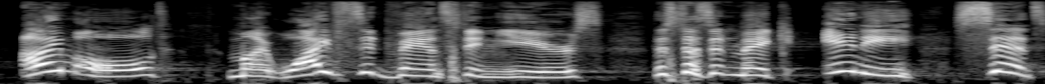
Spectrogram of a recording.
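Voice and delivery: high, loud, slow objections; incredulous protest. Acted. Zechariah lists why the promise is absurd, incredulous protest. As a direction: list the reasons in loud disbelief.

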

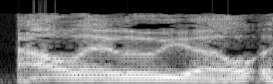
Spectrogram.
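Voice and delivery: "Hallelujah" called out loud and slow, rising at the end; proclaimed hallelujah. Shown as a demonstration. Preacher evoking heaven's crowd, loud rising "Hallelujah". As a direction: ring out "Hallelujah" like a praising crowd. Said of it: "Heaven now is rumbling with hallelujah".

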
